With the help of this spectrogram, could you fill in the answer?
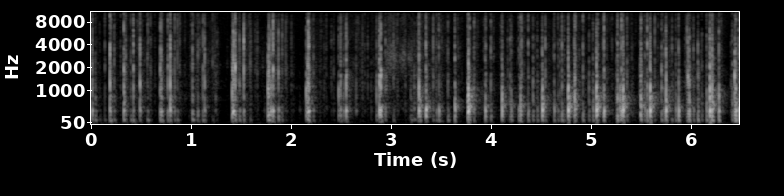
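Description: Long manicured nails tap and scratch a medium corrugated cardboard shipping box with a battery warning label, hollow and closed and held in both hands. About 35 quick, dry, hollow taps land in rapid, uneven bursts. Each has a short, dull mid-low tone that dies away almost at once, with faint scratching between them.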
